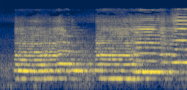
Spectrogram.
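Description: A passing train sounds a loud, sustained two-part horn blast close by, with a brief break in the middle before the blare continues to the end.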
